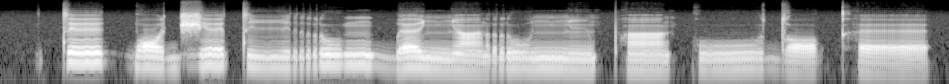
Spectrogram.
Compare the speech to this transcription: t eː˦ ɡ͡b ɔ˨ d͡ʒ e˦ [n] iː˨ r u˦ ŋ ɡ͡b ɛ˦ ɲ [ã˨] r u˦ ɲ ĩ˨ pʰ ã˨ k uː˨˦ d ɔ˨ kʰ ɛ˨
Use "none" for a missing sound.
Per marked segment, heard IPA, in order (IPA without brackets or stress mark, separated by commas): t, ã˨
